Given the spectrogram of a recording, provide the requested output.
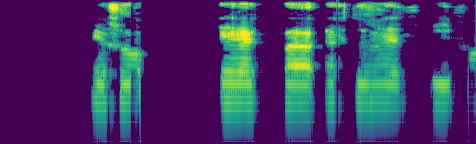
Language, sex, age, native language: Icelandic, female, 13, Icelandic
